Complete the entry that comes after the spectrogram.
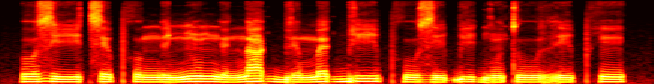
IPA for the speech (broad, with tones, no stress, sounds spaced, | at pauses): ʊ˨˦ z iː˨ t͡s ɪ˨˦ pʰ ʊ˨ ŋ ɪ˨ ɲ ũ˦ ŋ ɪ˨ n a˦ ɡ͡b ɪ˨ m ɛ˦ ɡ͡b iː˦ pʰ u˨ z i˨ ɓ i˦˨ ɡ ũ˨ t uː˨ r i˨ pʰ ĩ˦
